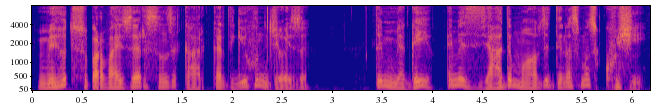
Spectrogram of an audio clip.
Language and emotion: Kashmiri, happy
